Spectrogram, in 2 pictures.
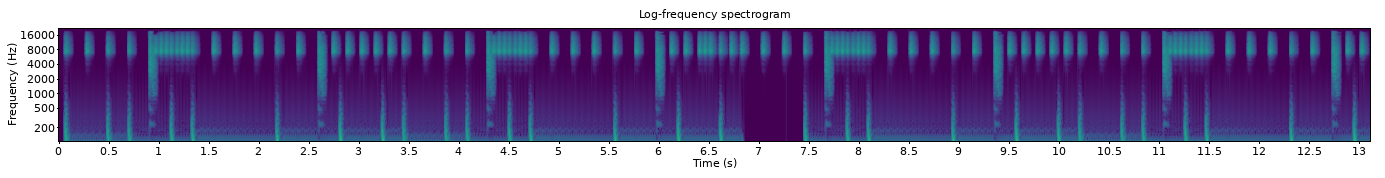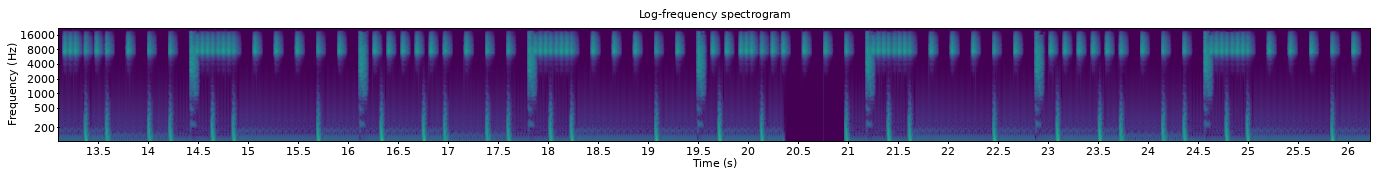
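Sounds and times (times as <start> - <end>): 
808 kick boom bass: 0.1 - 6.8, 8.9 - 18.5, 19.1 - 20.4, 21.0 - 26.2
hi-hat rolls in a 140 bpm trap loop: 0.2 - 4.8, 7.7 - 8.4, 9.3 - 15.3, 15.9 - 18.6, 19.5 - 20.4, 21.2 - 26.2.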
